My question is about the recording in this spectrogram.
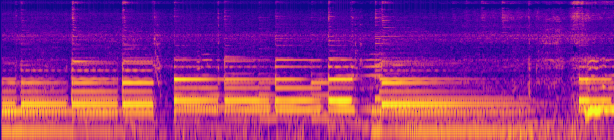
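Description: Live band song intro: clean guitar chords struck about once a second over held bass notes, dropping out briefly around three seconds in. Near the end a new sliding melody note comes in.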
